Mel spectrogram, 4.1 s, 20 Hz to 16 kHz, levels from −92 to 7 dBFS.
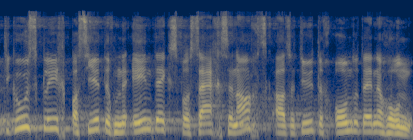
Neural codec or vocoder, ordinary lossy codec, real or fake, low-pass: none; Opus, 32 kbps; real; 10.8 kHz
